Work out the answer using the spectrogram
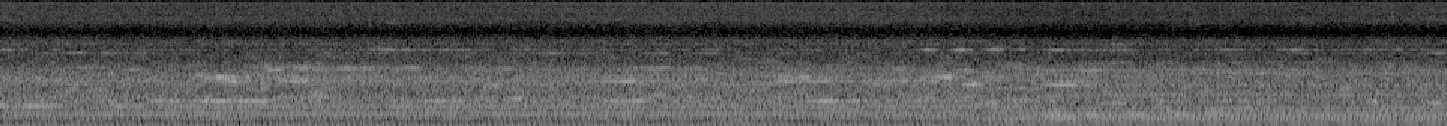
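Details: Lawnmower V-twin small engine just after a valve lash adjustment. Low, steady drone holds an even pitch with no ticking or misses: smooth normal running.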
